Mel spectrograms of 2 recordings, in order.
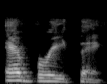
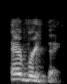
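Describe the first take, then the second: First: Said in the usual way. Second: "Everything." repeated louder and higher; emphatic repeat. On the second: Shown as a demonstration. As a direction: punch "Everything." harder on the repeat. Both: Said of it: "What should you do?".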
